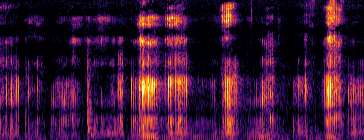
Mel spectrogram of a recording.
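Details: Domestic cat purring in distinct breath pulses about once a second, a low rattling hum with brief pauses between inhale and exhale.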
